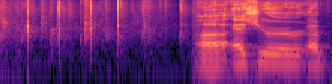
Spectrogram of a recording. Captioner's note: audience applauds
